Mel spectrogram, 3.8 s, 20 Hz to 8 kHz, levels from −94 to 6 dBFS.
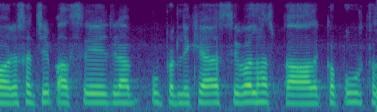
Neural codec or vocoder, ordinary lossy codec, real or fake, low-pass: vocoder, 22.05 kHz, 80 mel bands, Vocos; Opus, 24 kbps; fake; 7.2 kHz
